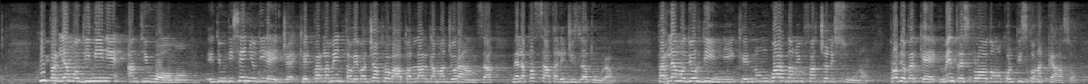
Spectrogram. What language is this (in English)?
Italian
